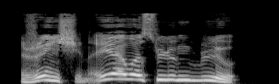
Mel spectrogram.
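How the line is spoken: Sudden mumble, injured man. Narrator (Russian): внезапно промямлил горе-любовник с разбитой головой

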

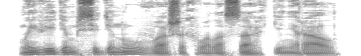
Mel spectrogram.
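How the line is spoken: Sudden creaky voice. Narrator (Russian): внезапно проскрипела Дубрава

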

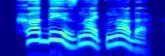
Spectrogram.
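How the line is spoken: Laughing. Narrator (Russian): хохотнул Саня

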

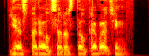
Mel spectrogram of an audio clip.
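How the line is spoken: Calmer tone. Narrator (Russian): продолжал Арман более спокойным тоном

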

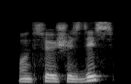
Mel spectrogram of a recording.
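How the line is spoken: Quiet question. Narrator (Russian): тихо спросила Кэти

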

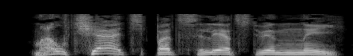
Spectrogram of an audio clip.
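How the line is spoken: Yelling. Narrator (Russian): заорал Андрей

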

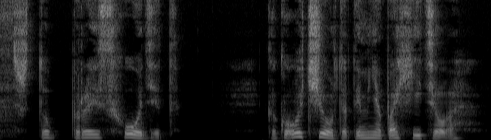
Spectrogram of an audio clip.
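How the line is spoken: Hoarse croak. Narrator (Russian): прохрипела я

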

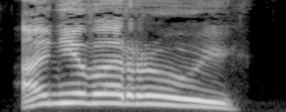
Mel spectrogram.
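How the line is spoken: Furious choking shout. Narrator (Russian): крикнул Ганя, чуть не захлебываясь от злости

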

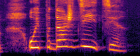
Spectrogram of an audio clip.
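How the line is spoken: Shout. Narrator (Russian): закричала Ольга

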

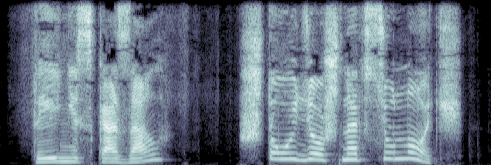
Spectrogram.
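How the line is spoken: Shrill shout, choking with tears. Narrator (Russian): крикнул один из них тонким голосом, задыхаясь от слез

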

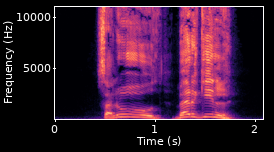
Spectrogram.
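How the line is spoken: Shouted. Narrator (Spanish): le gritó

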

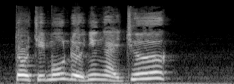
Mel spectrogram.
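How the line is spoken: Crying out. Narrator (Vietnamese): kêu lên

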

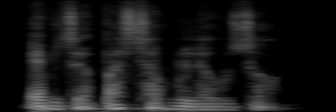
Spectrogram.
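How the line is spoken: Gentle speech. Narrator (Vietnamese): Ái Dương vẻ dịu dàng nói

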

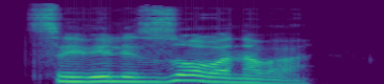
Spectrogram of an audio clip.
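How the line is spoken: Angry snap. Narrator (Russian): зло огрызнулась я

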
